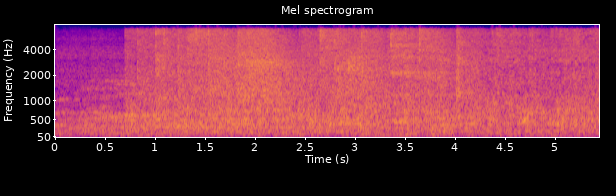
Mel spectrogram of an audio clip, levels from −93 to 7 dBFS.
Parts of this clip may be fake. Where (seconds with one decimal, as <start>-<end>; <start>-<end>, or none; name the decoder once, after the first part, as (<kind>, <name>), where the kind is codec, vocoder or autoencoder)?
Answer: 4.3-5.4 (vocoder, HiFi-GAN)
